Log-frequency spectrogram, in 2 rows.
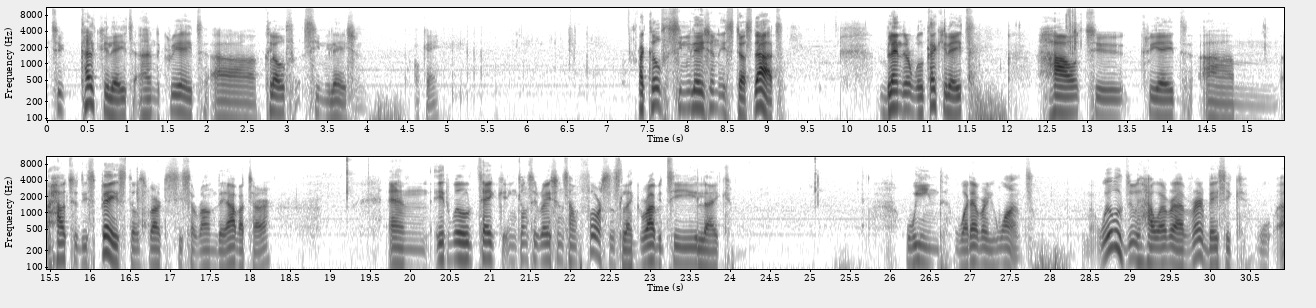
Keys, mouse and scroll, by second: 28.9 ctrl+Up.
